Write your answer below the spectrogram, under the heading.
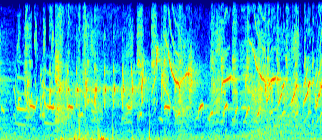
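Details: Long-tailed shrike (cendet) sounds collected to train a bird before a singing competition. Bright, varied chirps and slurred whistles, with several sweeping downward notes, delivered in a lively rush.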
